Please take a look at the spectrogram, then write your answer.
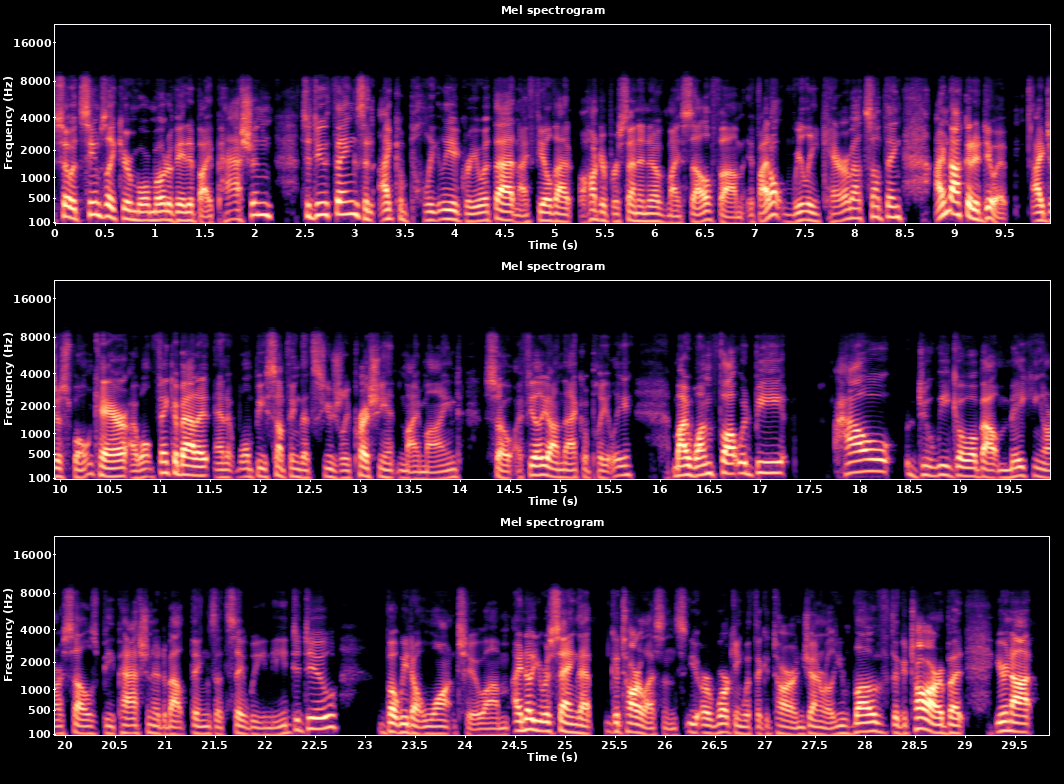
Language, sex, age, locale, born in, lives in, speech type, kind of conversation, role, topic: English, male, 35-39, en-US, United States, United States, conversation, unstructured, none, How do you stay motivated when learning something new?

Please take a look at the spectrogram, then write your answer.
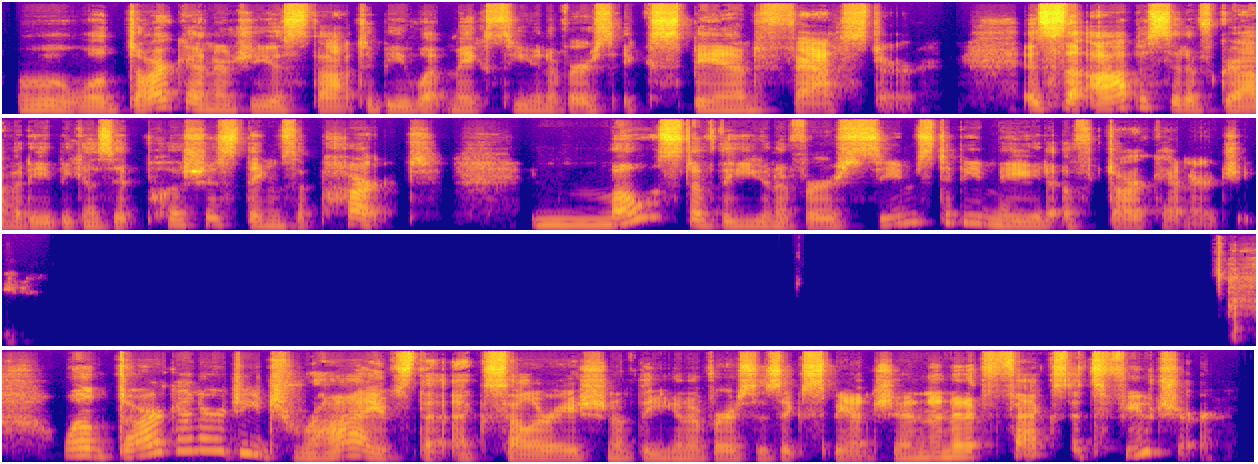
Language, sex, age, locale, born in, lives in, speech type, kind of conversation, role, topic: English, female, 30-34, en-US, United States, United States, read, expert-assistant, expert, What are dark matter and dark energy?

